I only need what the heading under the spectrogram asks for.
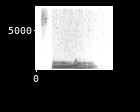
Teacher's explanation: whenever there are 2 third tone words, the first one has to read as second tone.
